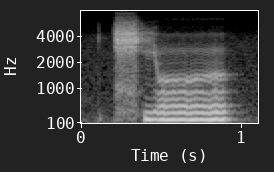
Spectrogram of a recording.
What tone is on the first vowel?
high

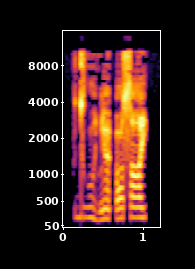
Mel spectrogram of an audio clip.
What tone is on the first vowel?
falling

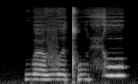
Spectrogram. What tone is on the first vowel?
low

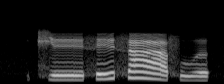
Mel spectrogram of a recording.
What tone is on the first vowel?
low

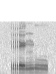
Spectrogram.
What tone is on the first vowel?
low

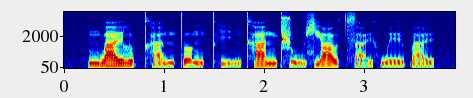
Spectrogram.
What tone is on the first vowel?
high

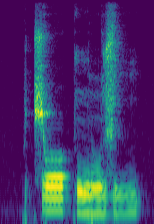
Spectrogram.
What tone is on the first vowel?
high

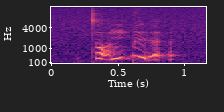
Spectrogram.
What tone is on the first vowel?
rising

